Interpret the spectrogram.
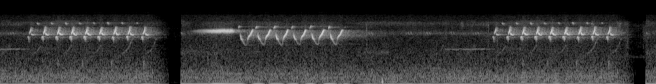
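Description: Songbird singing two alternating high phrases: a fast run of about ten evenly spaced notes, then a held whistle followed by a string of quick falling slurs. The pattern repeats at regular spacing and is broken twice by a brief total silence.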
